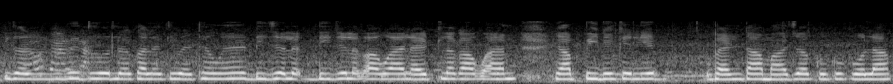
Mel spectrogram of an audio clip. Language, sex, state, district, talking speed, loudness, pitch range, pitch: Hindi, female, Bihar, Katihar, 170 wpm, -11 LUFS, 245-260 Hz, 250 Hz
